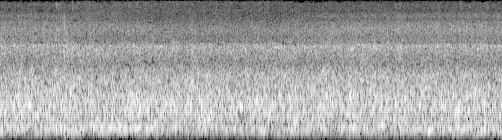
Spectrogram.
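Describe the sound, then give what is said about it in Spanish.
A stream of water flows with a steady, continuous rushing and burbling, even in level throughout and with no voices. “Permítete disfrutar el sonido armonioso del agua recorriendo la tierra.”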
